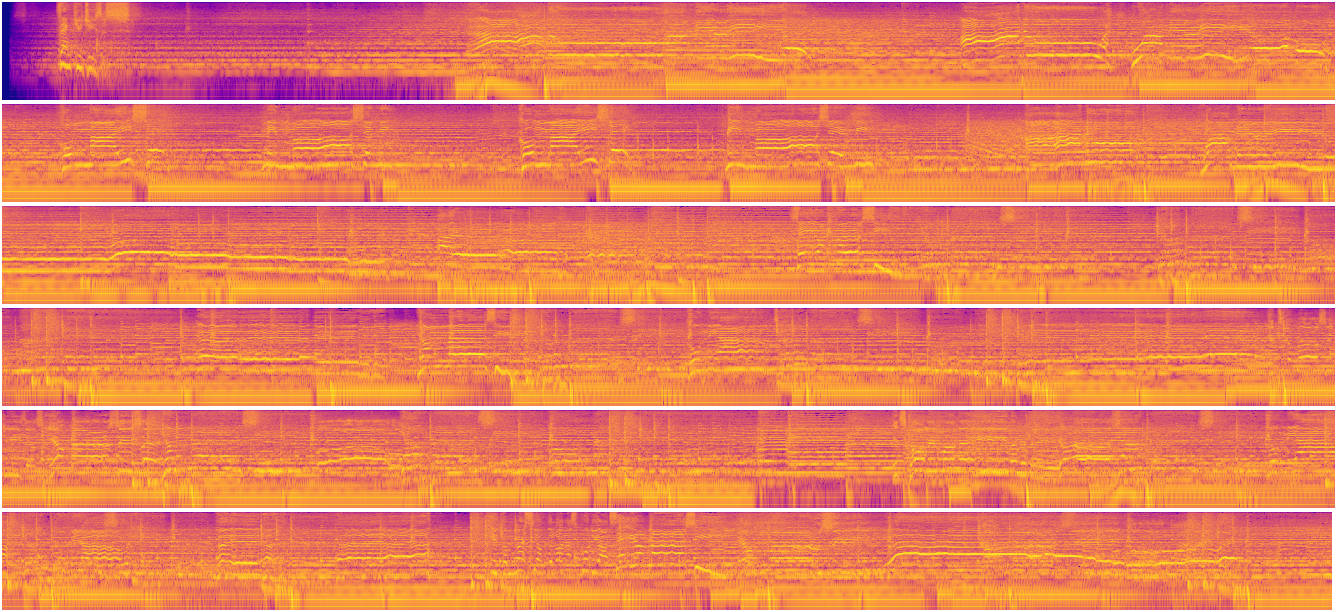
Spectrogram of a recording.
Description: worship track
